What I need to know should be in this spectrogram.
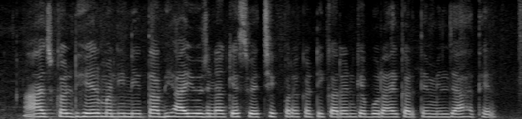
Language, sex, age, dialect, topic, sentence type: Magahi, female, 25-30, Southern, banking, statement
